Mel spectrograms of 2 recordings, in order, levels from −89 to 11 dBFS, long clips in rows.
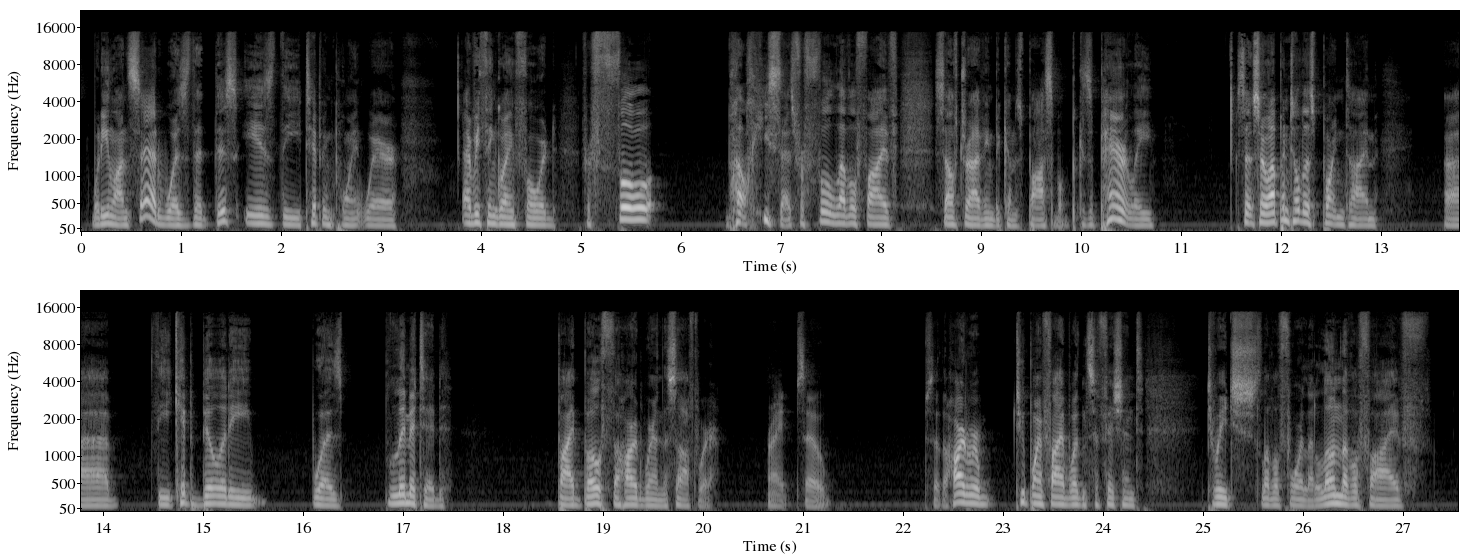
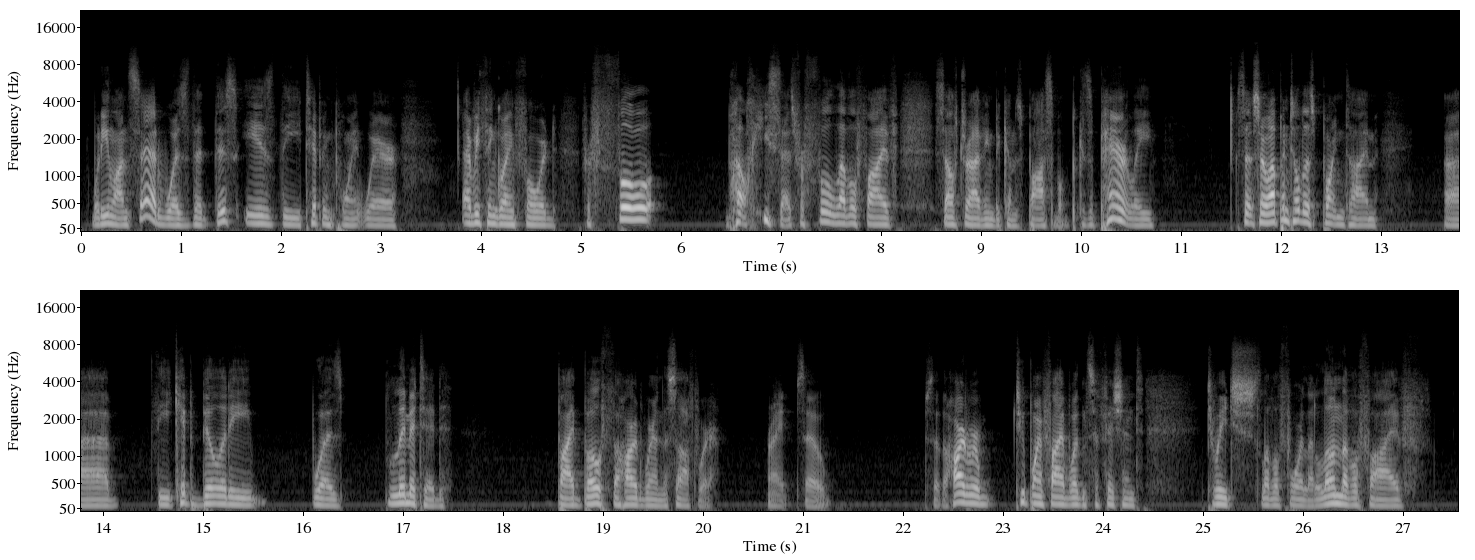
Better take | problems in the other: first | muffled; slightly; fading above 3 kHz

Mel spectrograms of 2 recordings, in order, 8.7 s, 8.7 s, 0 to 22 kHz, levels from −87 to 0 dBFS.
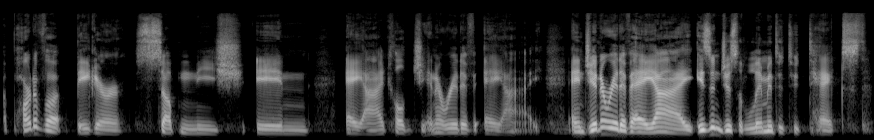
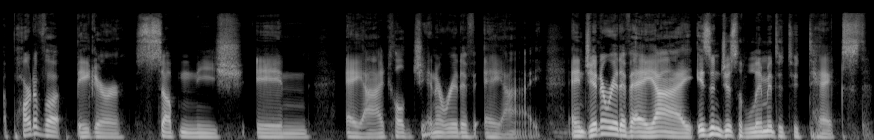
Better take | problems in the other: second | thin; somewhat; fading below 300 Hz

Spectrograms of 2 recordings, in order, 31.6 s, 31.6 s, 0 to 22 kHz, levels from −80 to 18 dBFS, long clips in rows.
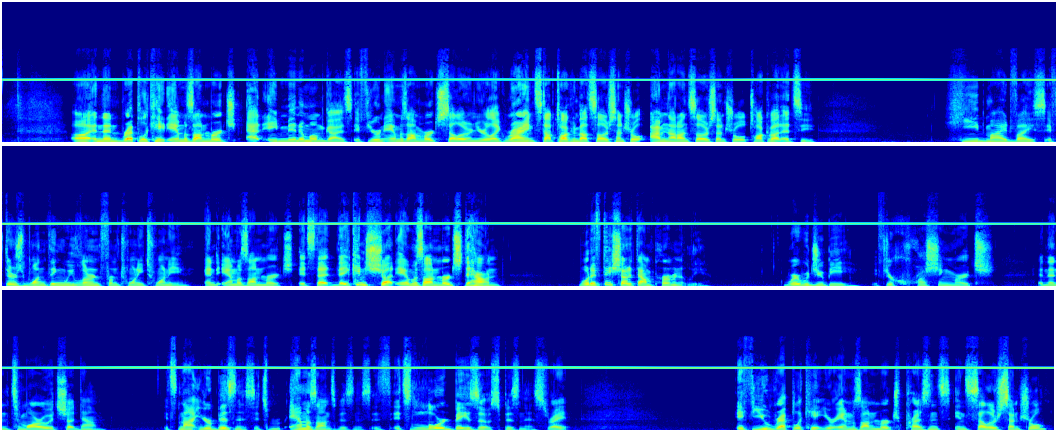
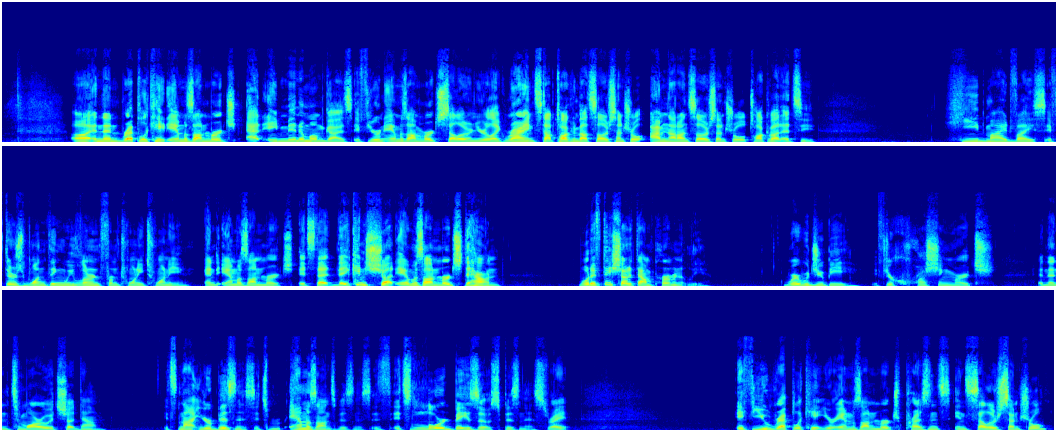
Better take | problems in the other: second | high-pitched whine; loud; throughout; 10 kHz, 8 dB below the speech

